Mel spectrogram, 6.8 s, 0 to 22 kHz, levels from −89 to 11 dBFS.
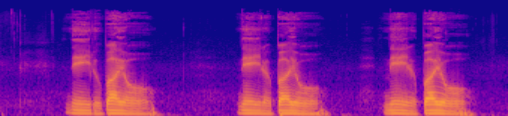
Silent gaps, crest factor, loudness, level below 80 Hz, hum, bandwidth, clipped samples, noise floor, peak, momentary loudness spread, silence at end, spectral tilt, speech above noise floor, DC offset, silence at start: none; 18 dB; -16 LUFS; -38 dBFS; none; 15 kHz; under 0.1%; -52 dBFS; 0 dBFS; 16 LU; 0.45 s; -6.5 dB/octave; 37 dB; under 0.1%; 0.9 s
